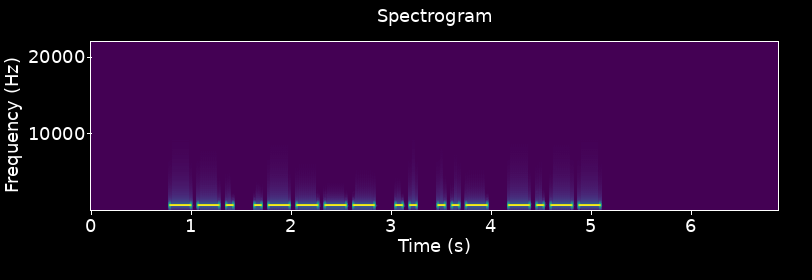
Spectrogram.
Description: Morse code, heard as a keyed tone, about 17 wpm, 700 Hz. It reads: G1IUY
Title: DXCC-100 Call Signs - 5 Characters - 17wpm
